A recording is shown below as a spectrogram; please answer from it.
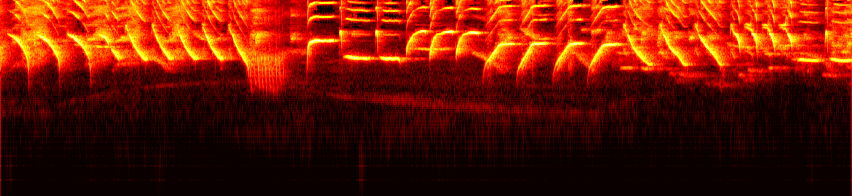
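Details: Singing canary, played to make silent canaries sing again: rapid series of downslurred whistles, then steady clipped notes and rising sweeps repeated several times a second, loud and continuous.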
